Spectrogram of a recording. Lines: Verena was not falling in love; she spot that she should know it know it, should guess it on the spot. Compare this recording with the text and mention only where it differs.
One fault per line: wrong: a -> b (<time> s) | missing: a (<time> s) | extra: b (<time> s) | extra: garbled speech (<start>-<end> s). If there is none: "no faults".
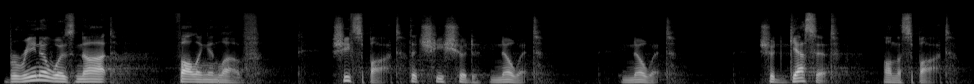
no faults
